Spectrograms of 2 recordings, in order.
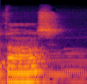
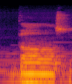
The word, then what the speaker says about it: vase: water onto the vase bars vase all those depending how Posh you are that's how you say it royal blue again just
